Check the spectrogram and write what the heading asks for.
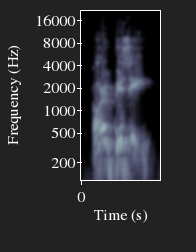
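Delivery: rough, gruff shout. A dwarf, interrupted while busy, gruffly shouts back. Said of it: "he kind of gruffly shouts back".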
